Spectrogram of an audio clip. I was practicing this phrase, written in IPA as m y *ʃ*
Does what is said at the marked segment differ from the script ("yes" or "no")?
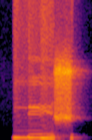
no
